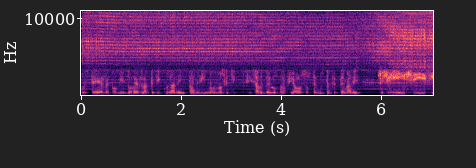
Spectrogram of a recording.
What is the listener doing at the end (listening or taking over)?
taking over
